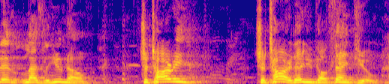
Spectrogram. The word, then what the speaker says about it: Chitauri: The Chitauri, I think I'm mispronouncing it. I don't remember exactly. Chitauri, is that it? Leslie, you know. Chitauri? Chitauri, there you go.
